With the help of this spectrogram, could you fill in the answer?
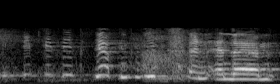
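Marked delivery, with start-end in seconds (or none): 0.0-0.8 tiny high squeaky mouse peeps; high soft mouse squeaks; mouse squeak imitation. Shown as a demonstration. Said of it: "En dat klinkt als". 1.2-1.6 tiny high squeaky mouse peeps; mouse squeak imitation. Shown as a demonstration. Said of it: "En dat klinkt als".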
